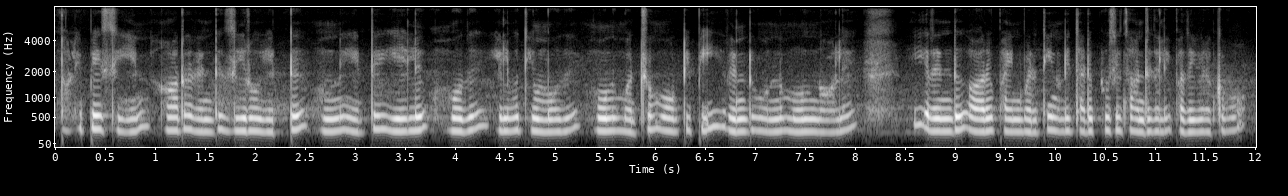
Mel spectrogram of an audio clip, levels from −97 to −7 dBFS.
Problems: none marked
